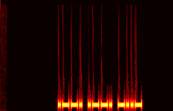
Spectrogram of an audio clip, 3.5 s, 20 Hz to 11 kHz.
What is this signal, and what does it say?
Morse code, heard as a keyed tone, about 28 wpm, 700 Hz. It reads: PPX
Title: USA Call Sign Postfixes - 3 Letters 28wpm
